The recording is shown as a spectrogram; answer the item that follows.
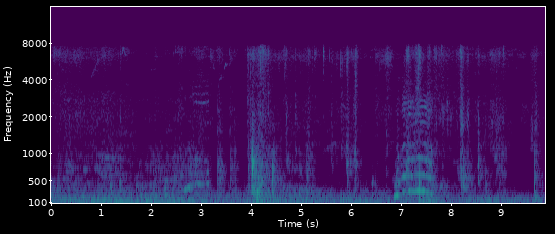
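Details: Goat stuck and in great pain, unable to stand, bleating: a few strained, wavering bleats, one around four seconds and a louder harmonic-rich one near seven seconds, over steady low background noise.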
